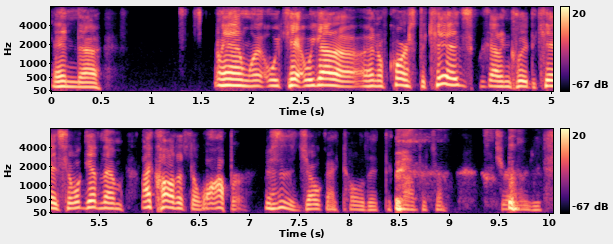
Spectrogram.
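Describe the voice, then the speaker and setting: A loud, high-pitched male voice at a fairly quick pace, with ordinary pitch variation, a dry, close sound with no echo and a quiet background. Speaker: free energy researcher. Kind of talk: interview conversation. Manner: animated.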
